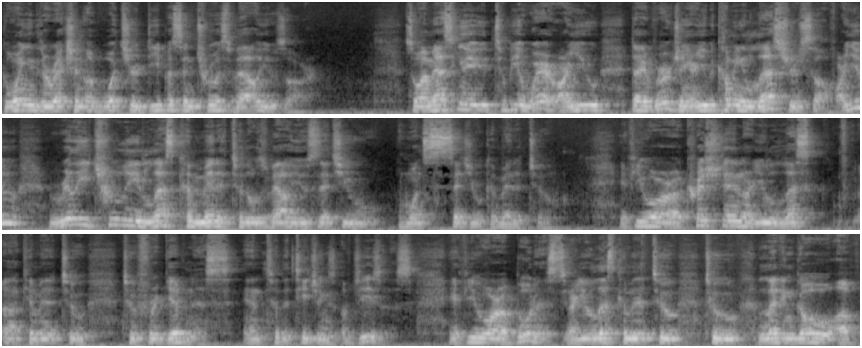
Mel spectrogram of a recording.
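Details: Stuttering in a male meditation teacher who says he stammers; word and part-word repetitions are heard.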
